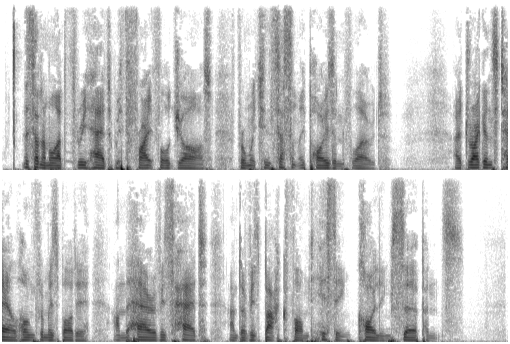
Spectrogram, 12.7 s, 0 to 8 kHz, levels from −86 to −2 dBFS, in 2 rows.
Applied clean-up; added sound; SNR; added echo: none; none; none; none.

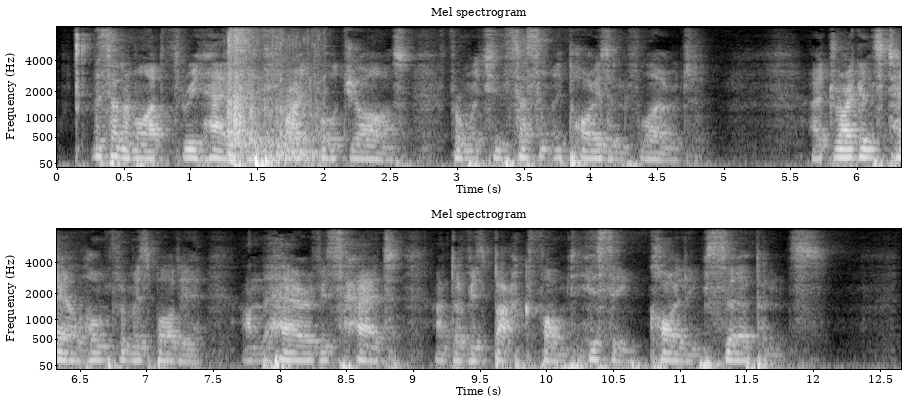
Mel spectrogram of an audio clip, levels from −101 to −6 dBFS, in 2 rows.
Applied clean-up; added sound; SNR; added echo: none; Drawer open or close; -1 dB; reverberation time 0.3 s.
